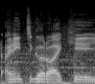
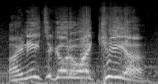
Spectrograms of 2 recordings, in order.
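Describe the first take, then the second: First: It is said at a normal volume. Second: It is screamed at full volume.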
